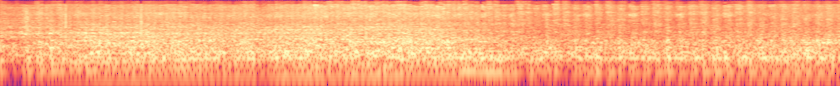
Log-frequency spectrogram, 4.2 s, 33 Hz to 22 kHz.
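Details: 1917 Ford Model T just started with spark retarded, a little throttle and choke, buzzing trembler coils: steady loping low putter, even firing, no knocking or clatter; normal idle.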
